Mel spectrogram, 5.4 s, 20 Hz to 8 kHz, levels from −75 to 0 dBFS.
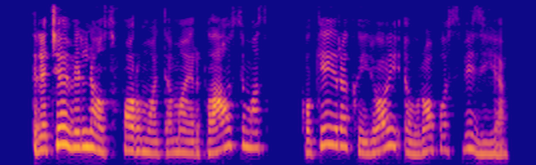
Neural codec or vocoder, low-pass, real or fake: none; 7.2 kHz; real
